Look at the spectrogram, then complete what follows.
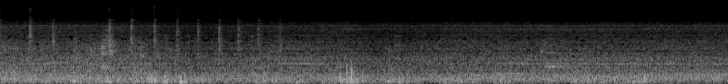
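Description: CAT hydraulic excavator's diesel engine running under load as the machine works its boom and bucket to load a dump truck. Scattered knocks and clatter of rock and soil sound over the engine, with a louder thump about three and a half seconds in.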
